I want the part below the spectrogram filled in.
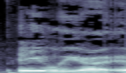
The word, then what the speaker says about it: Palia: I have asked so many people. Palia is the like consensus.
